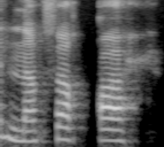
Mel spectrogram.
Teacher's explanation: نون زبر نا، فا زبر فا، نفا، قاف زبر قا، نفقا، تا ہا 2 زیر تن. تو جب اس کو وقف کریں گے تو اس کو ہم تا کو نہیں پڑھیں گے، نفقہ پڑھیں گے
